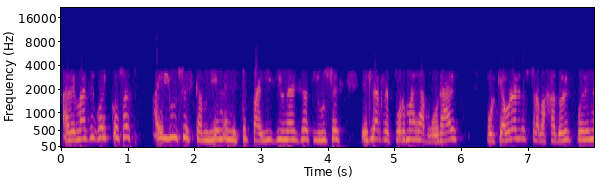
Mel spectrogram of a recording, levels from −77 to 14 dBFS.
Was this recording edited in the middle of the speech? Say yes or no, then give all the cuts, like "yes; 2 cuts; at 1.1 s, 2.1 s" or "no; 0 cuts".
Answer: no; 0 cuts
